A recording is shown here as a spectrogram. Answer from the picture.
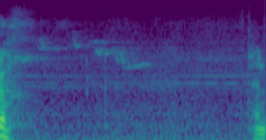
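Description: Near-silent outdoor background between a man's speech, with a few faint bird chirps about half a second to a second in.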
